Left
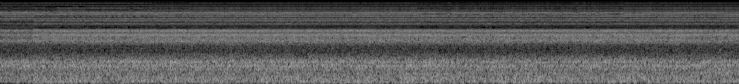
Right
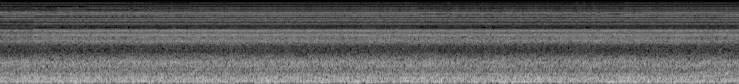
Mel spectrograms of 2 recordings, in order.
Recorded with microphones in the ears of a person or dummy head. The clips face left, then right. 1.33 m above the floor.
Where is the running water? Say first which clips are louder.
Right 8 dB; 55° right (ahead or behind).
